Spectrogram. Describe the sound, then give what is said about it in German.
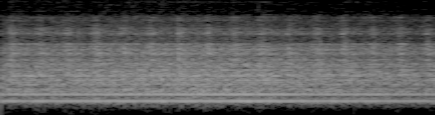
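A petrol generator engine runs with a steady, even drone and a constant low hum, holding the same quiet level throughout with no change in pace and no voices. “Das ist ein Benzinmotor, der Strom erzeugt, erklärte Zora.”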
